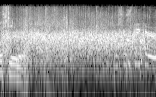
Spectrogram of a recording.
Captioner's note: some Applause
